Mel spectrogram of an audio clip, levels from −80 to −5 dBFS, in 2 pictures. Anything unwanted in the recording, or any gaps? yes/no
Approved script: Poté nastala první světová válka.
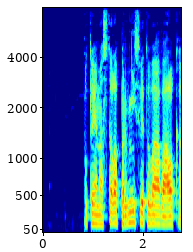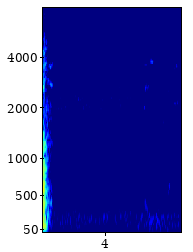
no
